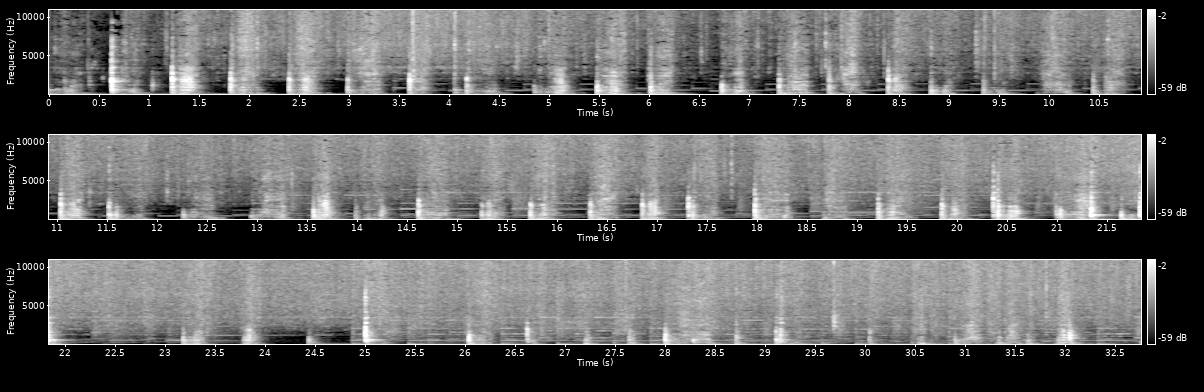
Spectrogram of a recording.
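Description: Wooden spoon stirring and scraping egg as it scrambles in a skillet, about two strokes a second, with the egg sizzling in the hot oil. The stirring stops for about three seconds a little over two-thirds of the way through, then resumes.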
